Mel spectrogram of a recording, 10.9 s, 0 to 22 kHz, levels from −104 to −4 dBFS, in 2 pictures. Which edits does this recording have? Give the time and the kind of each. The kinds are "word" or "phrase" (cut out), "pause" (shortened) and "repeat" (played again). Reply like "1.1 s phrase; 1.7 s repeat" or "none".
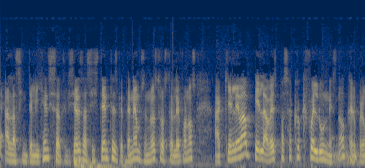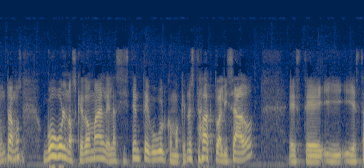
1.8 s word; 3.8 s word; 8.3 s word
